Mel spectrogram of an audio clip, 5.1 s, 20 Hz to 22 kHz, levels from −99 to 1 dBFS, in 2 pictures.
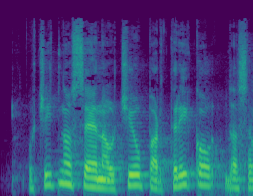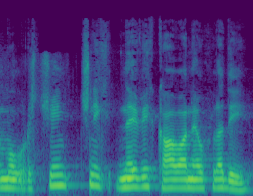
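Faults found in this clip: Call bitrate drop, 1.99–4.61 s: speech turns coarse and watery, top end cut from full band to about 8 kHz, worst for about 1.06 s. Encoder-side, bandwidth estimate fell; the sound fits Opus starved from 40 to 11 kbps.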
